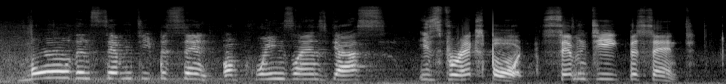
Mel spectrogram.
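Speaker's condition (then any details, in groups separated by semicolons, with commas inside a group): No condition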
